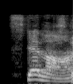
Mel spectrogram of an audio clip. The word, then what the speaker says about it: Stellan: Isn't he a Slosgard? – Yeah, I can't even say his name. S-T-E-L-L-A-N. Stellan. – Stellan. All right. – S-K-A-R-S-G-A-R-D.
